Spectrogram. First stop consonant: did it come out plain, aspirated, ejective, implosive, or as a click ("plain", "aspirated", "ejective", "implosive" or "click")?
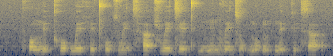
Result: aspirated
